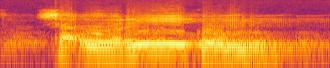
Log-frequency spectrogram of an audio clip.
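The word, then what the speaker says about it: سأوريكم: Yang ke-21, saurikum, surat Al-A'raf ayat 145, hamzahnya pendek.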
